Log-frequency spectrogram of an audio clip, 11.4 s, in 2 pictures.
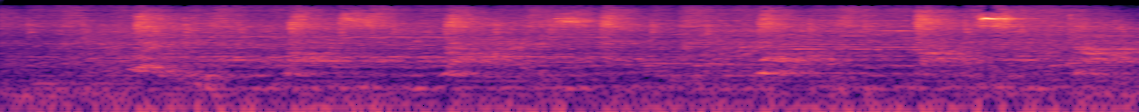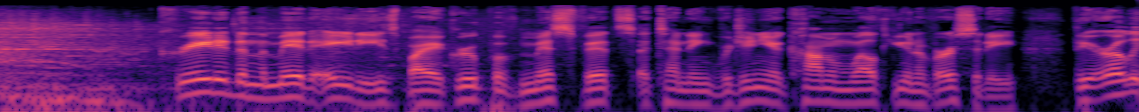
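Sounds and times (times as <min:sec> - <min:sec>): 
concert crowd roaring: 0:00.0 - 0:06.5
speech: 0:06.6 - 0:11.3.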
